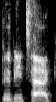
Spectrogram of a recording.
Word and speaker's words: Bibby Tech: So tell us a little bit about this Bibitech. Is that how you say it? Yeah, it's called Bibby Tech.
